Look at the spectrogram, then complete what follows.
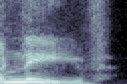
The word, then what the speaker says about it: Niamh: Have you seen how they spell Neve?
